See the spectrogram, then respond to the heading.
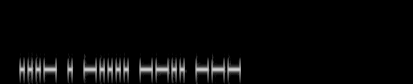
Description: Morse code, heard as a keyed tone, about 30 wpm, 700 Hz. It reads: VE6ZO
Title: DXCC-100 Call Signs - 5 Characters - Repeated 2x - 30wpm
